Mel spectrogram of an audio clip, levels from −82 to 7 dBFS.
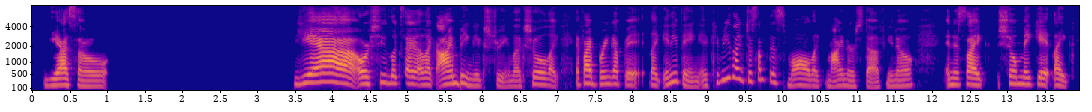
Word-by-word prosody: Yeah, 180 +2 +2
so 150 -4 -5 2.5
Yeah, 245 +2 +8
or 205 +1 +4
she 250 +5 -10
looks 220 +1 -8
at 205 -4 -1
it - - -1
like 185 -1 -3
I'm 205 +3 +5
being 210 -6 -7
extreme, 160 -3 -13
like 150 0 -10
she'll 190 -2 -3
like 180 - -7 0.2
if - - -9
I 215 0 +6
bring 205 0 -7
up 200 -1 -5
it - - -7
like, 170 - -8
anything, 185 - -7
it 160 +1 -13
could 245 - -13
be 340 +4 -4
like 355 -5 -4
just 280 -1 -7
something 330 -5 -8
small 175 -7 -3
like 155 -1 -9
minor 155 +1 -4
stuff, 130 -3 -8
you - - -13
know, 160 +2 -8 0.4
and 180 +2 -7
it's 185 +1 -6
like 180 -3 +1
she'll 210 -2 -5
make 195 -1 -6
it 190 -2 -2
like 170 -5 -4
185 Hz, 175 wpm, -23 LUFS, 165-220 Hz, 2.5 s, Yeah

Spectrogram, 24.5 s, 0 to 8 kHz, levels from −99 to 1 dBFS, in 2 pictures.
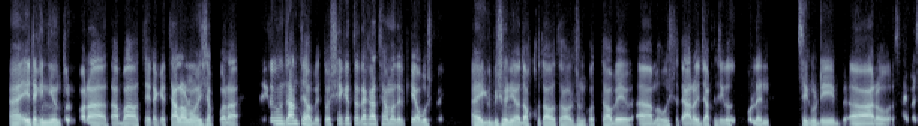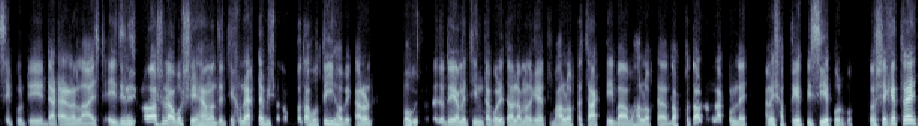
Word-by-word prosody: আ - - +1 0.2
এটাকে 145 0 +4
নিয়ন্ত্রণ 145 0 0
করা 125 0 +3 0.2
তা 120 - -2
বা 120 - +3
হচ্ছে 115 +2 -8
এটাকে 120 0 -3
চালানো 145 +1 +4
হিসাব 140 0 -3
করা 125 -1 +1 0.4
এগুলো 180 - -7
কিন্তু 180 -1 0
জানতে 185 0 +3
হবে। 110 -4 -2
তো - - -6
সেক্ষেত্রে 175 0 -2
দেখা 165 -1 +1
যাচ্ছে 165 -1 -1
আমাদেরকে 155 -1 -2
অবশ্যই 145 - -6 0.4
আ - - -1
এগ 130 - +1
বিষয় 145 +2 +1
নিয়ে 130 - +2
দক্ষতা 125 0 -1
অর্জন 125 +1 -6
করতে 120 - -7
হবে। 115 +1 +2 0.3
আ - - +2 0.3
ভবিষ্যতে 115 -1 -6
আরো 110 - +1
ওইযে 110 0 -1
আপনি 115 - -15
যেগুলো 105 -1 -2 0.2
বললেন 110 -1 -1 0.5
সিকিউরিটি 110 -3 -2 0.6
আরো 95 0 0 0.2
সাইবার - - -12
সিকিউরিটি, 95 -1 -5 0.2
ডাটা 105 +1 +2
এনালাইজড 95 -2 0
এই - - +3
জিনিসগুলো 165 0 +1
আসলে 175 +1 +1
অবশ্যই, 160 -6 0
হ্যাঁ, 130 -2 +4
আমাদের 125 +2 -1
যেকোনো 165 +3 -1
একটা 180 - +2
বিষয় 150 - -9
দক্ষতা 155 +1 -2
হতেই 170 +5 0
হবে। 115 -3 0
কারণ 150 +6 +4 0.5
ভবিষ্যতে 135 - -1
যদি 150 0 0
আমি 150 +1 +1
চিন্তা 150 +1 -1
করি 130 +3 +3
তাহলে 130 0 +2
আমাদেরকে 135 0 0
ভালো 115 +2 +4
একটা 125 +2 -6
চাকরি 120 +2 +2
বা 110 - +6 0.2
ভালো 110 -1 0
একটা - - -5 0.2
দক্ষতা 115 +2 -1
অর্জন 135 +3 -6
না 120 - +2
করলে 120 -1 -1 0.3
আমি 120 - +2
সব 130 - -5
থেকে 135 0 +5
পিছিয়ে 140 +2 +4
পড়ব। 110 -2 -2 0.3
তো - - -2
সেক্ষেত্রে 180 +7 +6
130 Hz, 195 wpm, -24 LUFS, 115-150 Hz, 0.6 s, বা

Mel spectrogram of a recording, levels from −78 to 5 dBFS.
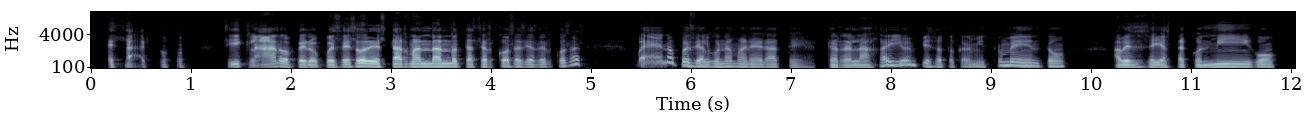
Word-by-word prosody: Exacto. - - -7 0.5
Sí, 125 +2 -2
claro, 135 -5 +3
pero 105 -2 +2
pues 110 +1 +1
eso 145 +5 +7
de 140 -2 +8
estar 130 0 +4
mandándote 135 +1 +5
a - - +1
hacer 125 0 -2
cosas - - -1
y - - -4
hacer 125 0 -4
cosas, 240 +11 -5 0.5
bueno, 355 -2 -3
pues 185 -5 -1
de - - +3
alguna 135 +1 -3
manera 120 -2 -3
te 100 -1 -14
te 105 -2 -3
relaja 105 - -2
y 195 0 -2
yo 225 - -1
empiezo 155 - -5
a - - -5
tocar - - -11
mi 60 - -8
instrumento. 155 -6 -4 0.4
A 105 - -1
veces 110 +1 0
ella 115 0 +2
está 110 -1 -4
conmigo, 120 +3 -1
125 Hz, 175 wpm, -23 LUFS, 110-145 Hz, 0.5 s, de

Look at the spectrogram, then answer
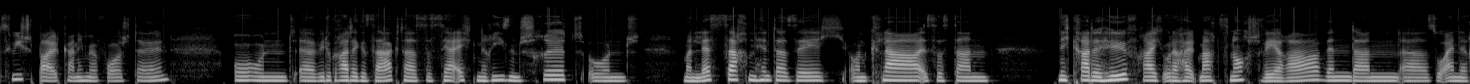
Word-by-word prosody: Zwiespalt, 190 -8 -4
kann 170 -1 -4
ich 175 - -1
mir 165 -1 -2
vorstellen. 170 +5 -5 0.6
Und, 180 -2 0
äh, 170 -1 0
wie 175 - 0
du 180 - -1
grade 180 0 +2
gesagt 175 +3 -1
hast, 170 0 -1
das 170 -1 -6
ist 170 - -19
ja 180 -1 +2
echt 190 +2 -4
'n 180 - +1
Riesenschritt 200 +3 0
und 165 0 -3 0.4
man 165 -2 +1
lässt 195 +5 +1
Sachen 215 -1 +4
hinter 195 -1 +1
sich, 180 0 -2
und 170 0 -1
klar, 185 -2 +4
ist 170 +3 -6
es 170 0 -5
dann 170 -1 0 0.7
nicht 200 -3 +2
grade 195 -2 +4
hilfreich 185 -1 +4
oder 170 -1 +1
halt 170 -1 -1
macht's 180 +1 -2
noch 195 +2 +2
schwerer, 165 +5 0
wenn 180 0 +2
dann, 170 -1 +1
äh, 160 0 -3
so 165 0 -7
eine 165 0 -1
175 Hz, 170 wpm, -24 LUFS, 170-190 Hz, 0.7 s, Sachen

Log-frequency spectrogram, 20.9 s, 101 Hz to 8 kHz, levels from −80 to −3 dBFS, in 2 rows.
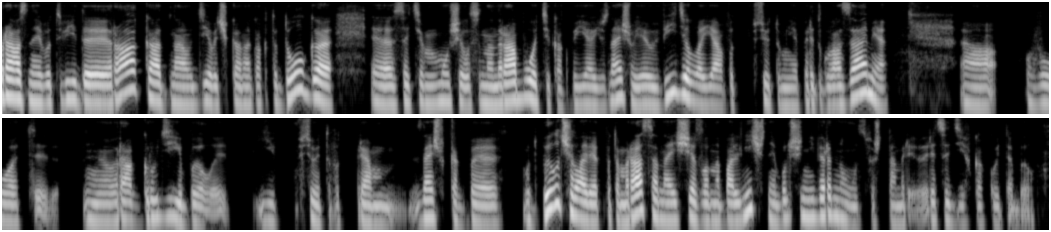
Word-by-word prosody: разные 180 -5 +6
вот 165 -1 -4
виды 160 -3 +4
рака. 220 0 +5
Одна 155 -1 -1
от 145 - -5
девочка, 155 -1 -2
она 145 0 -3
как-то 155 +2 -8
долго, 195 - +4 0.4
э, 150 -3 +1
с 145 - -1
этим 155 0 -3
мучилась. 155 -1 -2
Она 150 -1 -1
на 150 - +2
работе, 175 -2 +4
как 135 -2 -10
бы 150 - -8
я 150 0 -3
ее, 140 0 -6
знаешь, 180 +3 -1
я 150 - -2
ее 145 -1 0
видела, 205 -3 +2
я 145 -1 0
вот - - -10
всё 165 - -6
это 140 - -13
у - - -5
меня 140 0 -5
перед 155 +1 -6
глазами. 150 +4 +3 0.7
А, 145 -2 -1 0.3
вот, 145 -3 -4
э, - - -7 0.3
у 155 - -9
нее 140 0 -3
рак 150 -4 0
груди 165 0 -3
был, 125 -6 -5
э, 110 - -9 0.3
и 140 -2 -11 0.2
всё 160 -10 -3
это 125 - -11
вот 135 - -13
прям, 130 -3 -2
знаешь, 165 -9 -1
как 145 -4 -6
бы 130 -2 -1 0.2
вот 150 -5 -9
был 240 +9 +6
человек, 155 - +4
потом 140 -1 -2
раз- 200 +1 +7
она 150 -3 0
исчезла 145 -1 +2
на 145 -1 -4
больничный 150 - 0
и - - -5
больше 160 +3 -3
не 165 0 -2
вернулась, 170 -7 -2
потому 130 - -13
что - - -8
там 135 -1 -7
ре 130 - -10
рецидив 140 -3 -5
какой-то 130 -1 -11
был. - - -12
150 Hz, 200 wpm, -22 LUFS, 145-170 Hz, 0.7 s, раз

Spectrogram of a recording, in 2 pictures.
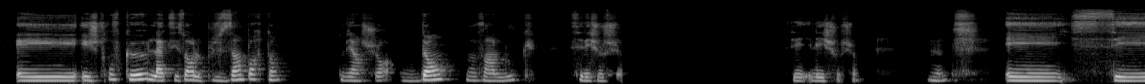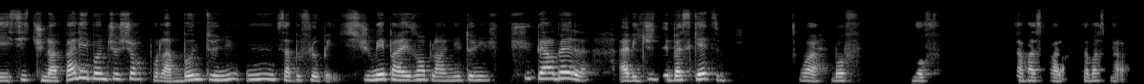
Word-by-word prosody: Et 180 0 +1
et - - +1
je 175 0 -3
trouve 235 +4 -7
que 220 - 0
l'accessoire 200 -4 +2
le 180 -4 -5
plus 180 -2 -6
important, 220 -1 -2 0.6
bien 180 -2 -6
sûr, 185 +2 -10
dans 205 +7 +1 0.3
un 170 -1 -3
look, 190 +5 -11 0.3
c'est - - -8
les 170 - -5
chaussures 170 - -9 1.7
c'est 165 -2 -7
les 165 -1 -6
chaussures. 165 - -10 0.7
Mmh. 180 -3 -9 0.7
Et 175 -1 0
c'est 170 -1 -2
si 215 +3 -4
tu 210 -3 -3
n'as 165 -2 +4
pas 225 +10 +4
les 305 0 +4
bonnes 260 -3 +5
chaussures 255 +1 0
pour 185 - -6
la 150 -4 +1
bonne 205 +10 +3
tenue, 220 +2 +1
mmh, 230 +1 +1
ça 200 -5 -1
peut 195 - -5
flopper. 190 -2 -3
Si - - -6
tu 210 - -3
mets, 230 +2 +9
par 225 -2 +4
exemple, 205 +1 +3
un 180 0 -3
une 190 +1 -4
tenue 195 -1 -1
s 195 0 -15
super 270 -2 +2
belle 265 -10 +7 0.3
avec 175 0 +1
juste 235 -1 -5
des 210 - +1
baskets, 210 +4 +6 0.8
ouais, 175 -3 -1
bof, 175 0 -2 0.5
bof, 165 -1 -6 0.7
ça - - -2
passe 175 -1 0
pas 160 - -2
là, - - -5 0.2
ça 170 - -5
passe 170 0 -4
pas - - -8
là. - - -13
195 Hz, 170 wpm, -24 LUFS, 175-225 Hz, 1.7 s, mets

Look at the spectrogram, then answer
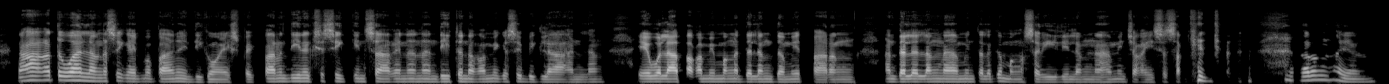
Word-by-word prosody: nakakatuwa 195 +1 +5
lang 155 -2 +2
kasi 150 0 +1
kahit 135 -1 -1
papaano, 135 0 -1
hindi 120 -2 -8
ko 120 +1 -4
nga 115 - -3
expect, 115 0 -5
parang 140 0 +2
hindi 145 0 0
nagsisink-in 140 -1 0
sa 130 0 +4
akin 130 0 -4
na 135 - -1
nandito 130 +1 -2
na 130 -2 -2
kami 135 +1 -5
kasi 130 +2 +1
biglaan 115 -1 -4
lang. 120 0 -11 0.3
Eh, 135 - +6
wala 135 -1 +7
pa 130 - +1
kaming 135 -1 -2
dalang 130 -1 -1
damit, 120 +1 -2
parang 115 +1 -2 0.3
ang 135 - -3
dala 130 +1 +6
lang 130 +1 -1
namin 130 0 0
talaga 130 +2 -6
mga 120 -5 -6
sarili 115 0 -1
lang 115 0 -7
namin 115 +2 -5
tsaka 110 - -4
’yung 110 -1 -3
sasakyan, 195 -4 -1 0.9
parang 205 +3 0 0.2
ayun. 130 -2 -8
130 Hz, 180 wpm, -25 LUFS, 120-135 Hz, 0.9 s, wala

